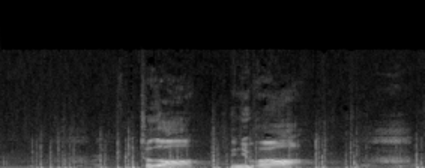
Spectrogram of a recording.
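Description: A young woman speaks with surprise.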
